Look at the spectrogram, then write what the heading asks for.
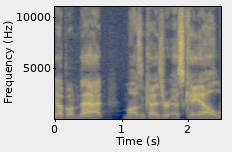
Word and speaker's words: SKL: on that Mazen Kaiser skl which is properly pronounced skull dropped in 2010 what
